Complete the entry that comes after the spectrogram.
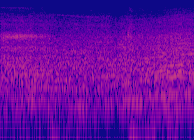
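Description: Racing car engine droning steadily at moderate distance, a continuous mid-pitched revving tone with slight rises, no voices.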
